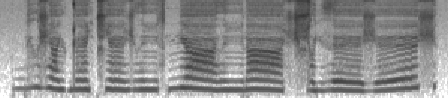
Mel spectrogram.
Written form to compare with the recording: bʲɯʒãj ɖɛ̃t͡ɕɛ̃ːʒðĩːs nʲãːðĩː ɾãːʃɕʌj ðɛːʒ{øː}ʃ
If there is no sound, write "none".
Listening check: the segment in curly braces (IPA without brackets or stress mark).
ɛː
